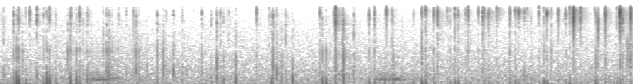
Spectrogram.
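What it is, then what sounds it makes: Wax ball candle. Long red nails scratch and tap a large, solid, cream-coloured spherical wax candle held in the hands. The sound is a quiet, dense stream of crackly scratching with soft, dull taps and sharp, bright clicks that grow slightly louder toward the end.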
